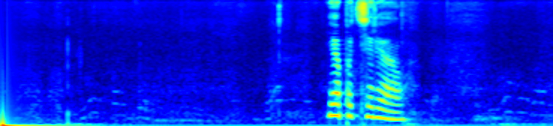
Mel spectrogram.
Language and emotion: Russian, sad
